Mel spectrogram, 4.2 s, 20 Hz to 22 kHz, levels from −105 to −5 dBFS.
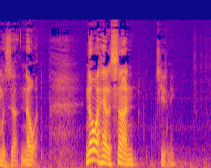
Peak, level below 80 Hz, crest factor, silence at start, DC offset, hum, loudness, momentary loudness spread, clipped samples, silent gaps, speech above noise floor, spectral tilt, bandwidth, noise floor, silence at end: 0 dBFS; -44 dBFS; 20 dB; 0 s; under 0.1%; none; -17 LUFS; 24 LU; under 0.1%; none; 30 dB; -4 dB/octave; 13.5 kHz; -48 dBFS; 0.7 s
